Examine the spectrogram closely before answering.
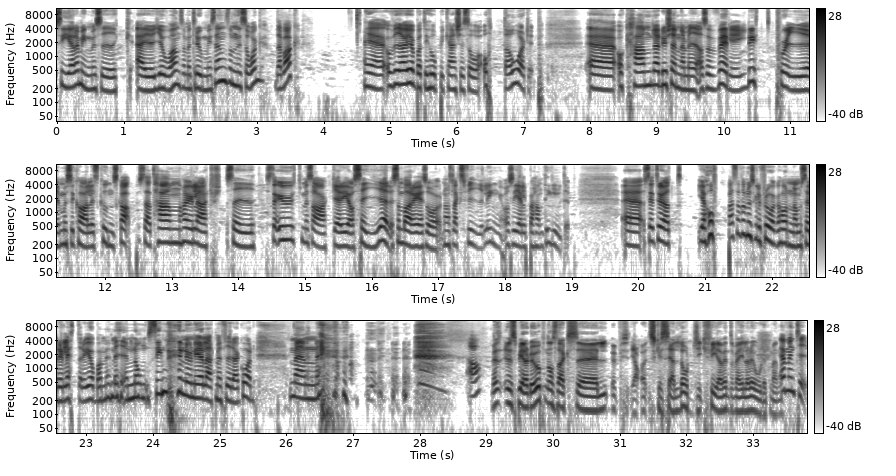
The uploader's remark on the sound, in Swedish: från spelningen på K103 Off The Record på Oceanen den 1:a september 2022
